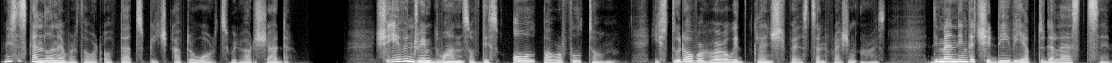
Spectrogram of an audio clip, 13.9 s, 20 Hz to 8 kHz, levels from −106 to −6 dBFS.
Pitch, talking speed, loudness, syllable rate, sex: 165 Hz, 165 wpm, -20 LUFS, 4.8 syllables/s, female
